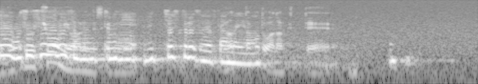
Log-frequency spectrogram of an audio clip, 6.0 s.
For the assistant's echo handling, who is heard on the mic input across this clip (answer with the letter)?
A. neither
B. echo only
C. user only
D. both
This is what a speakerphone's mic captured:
D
